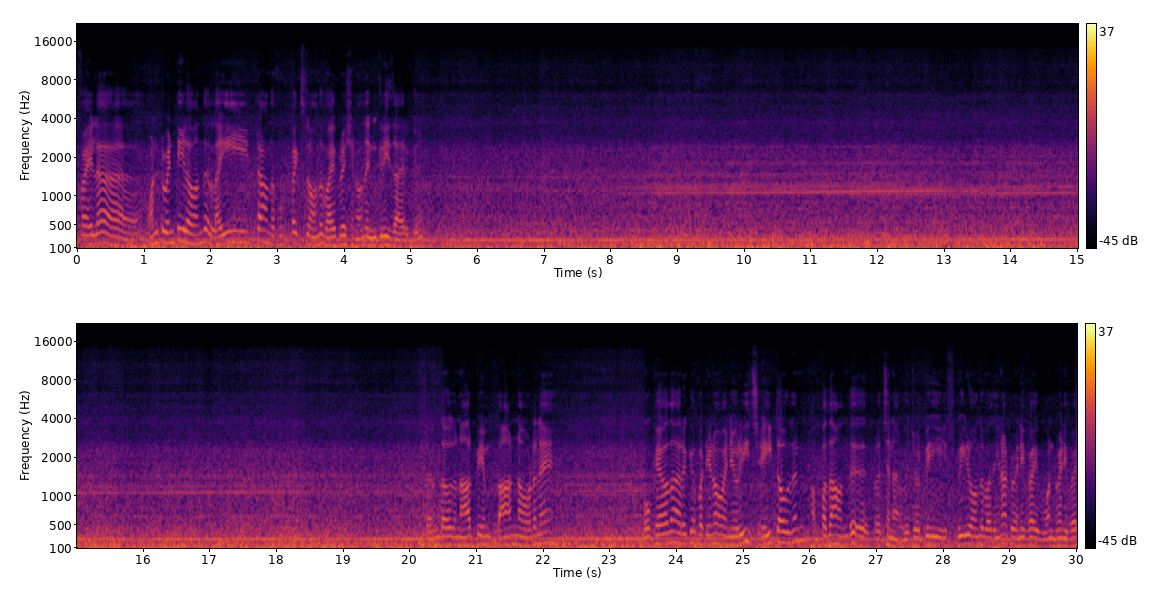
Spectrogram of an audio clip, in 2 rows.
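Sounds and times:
motorcycle engine cruising: 0.0s - 30.0s
wind rush on microphone: 5.0s - 30.0s.

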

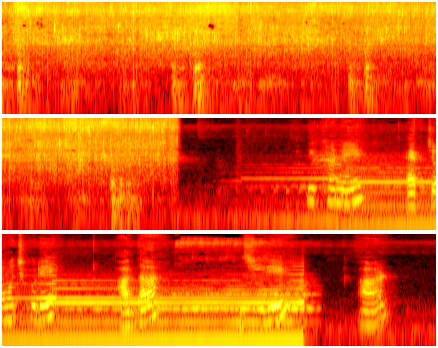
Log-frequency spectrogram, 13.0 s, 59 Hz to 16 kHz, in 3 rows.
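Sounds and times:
potatoes sizzling in hot oil: 0.0s - 6.1s.

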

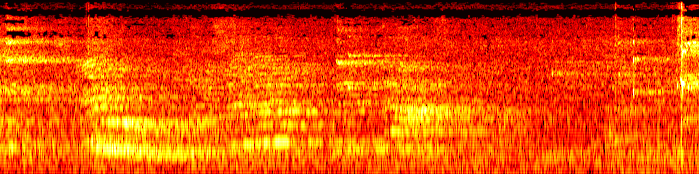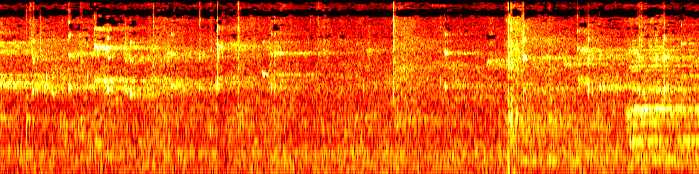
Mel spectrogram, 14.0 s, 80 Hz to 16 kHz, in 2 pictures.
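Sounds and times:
shoes squeaking on wooden floor: 6.3s - 13.9s.

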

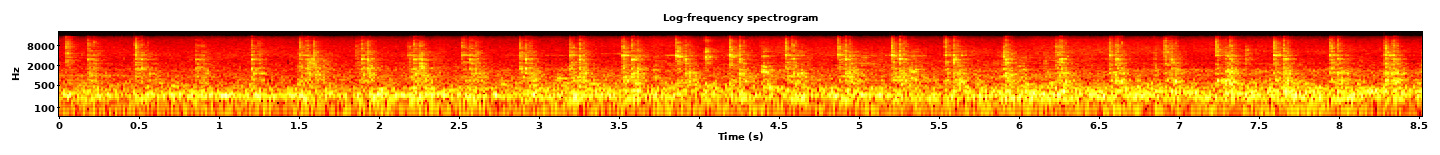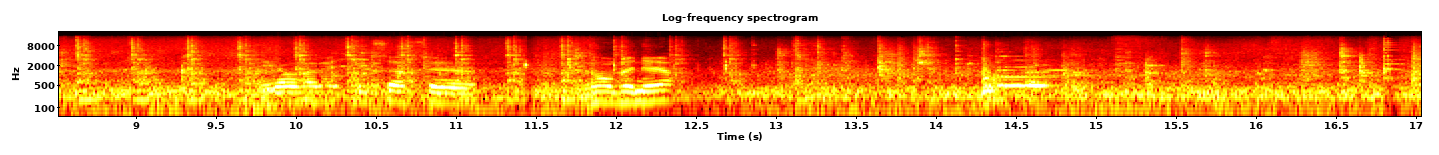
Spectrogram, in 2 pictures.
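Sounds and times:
rhythmic sharp knocking: 0.2s - 13.3s.

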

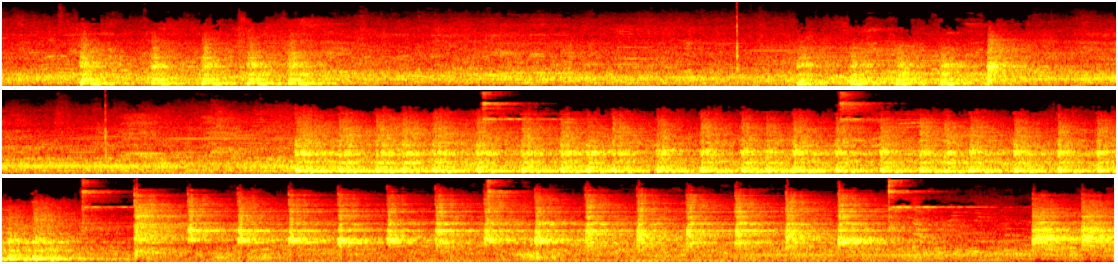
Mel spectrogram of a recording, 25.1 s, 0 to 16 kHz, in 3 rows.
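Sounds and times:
drums played fast: 10.6s - 23.3s
small cymbals clashing: 11.9s - 13.2s, 14.4s - 15.4s, 17.0s - 25.0s.

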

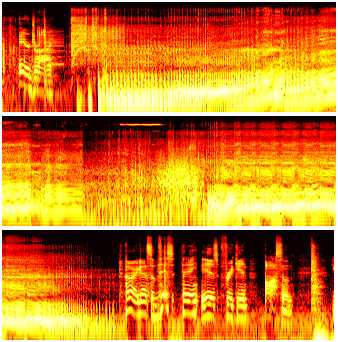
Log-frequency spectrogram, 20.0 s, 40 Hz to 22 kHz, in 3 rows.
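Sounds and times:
dirt bike engine revving: 1.4s - 15.7s.

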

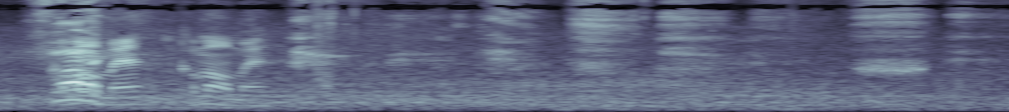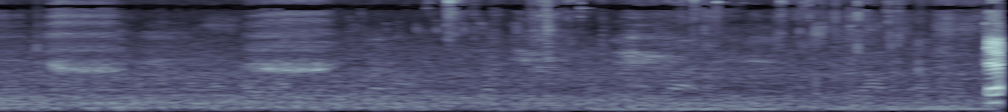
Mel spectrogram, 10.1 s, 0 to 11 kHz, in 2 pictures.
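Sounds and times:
man breathing hard: 1.5s - 7.0s.

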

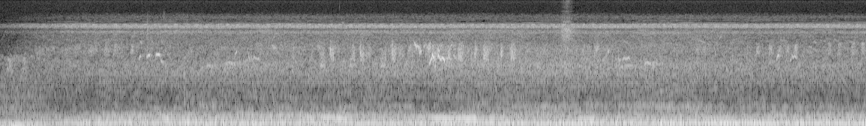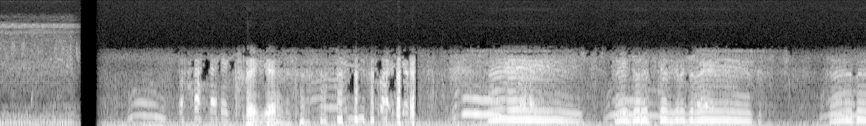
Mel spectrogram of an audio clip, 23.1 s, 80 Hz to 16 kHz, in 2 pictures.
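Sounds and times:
faint bird chirps: 0.0s - 12.6s
low rumble: 0.0s - 23.0s.

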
